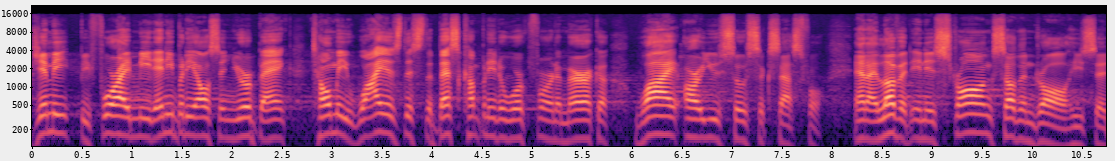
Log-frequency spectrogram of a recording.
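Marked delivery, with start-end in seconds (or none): none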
